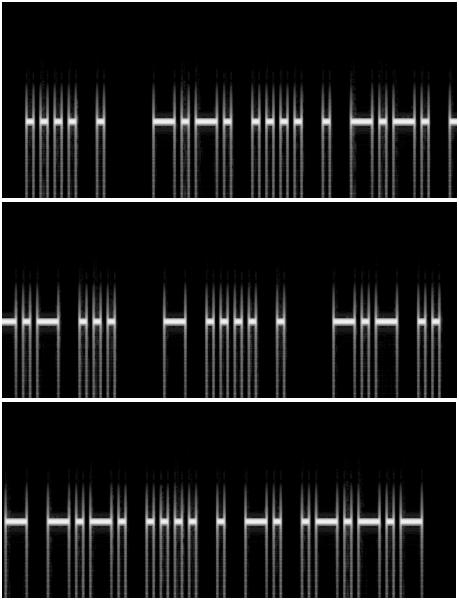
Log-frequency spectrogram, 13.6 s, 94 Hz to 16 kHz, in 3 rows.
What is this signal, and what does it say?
Morse code, heard as a keyed tone, about 17 wpm, 700 Hz. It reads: HE CHECKS THE KITCHEN.
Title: Easy Phrases 17wpm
